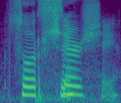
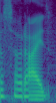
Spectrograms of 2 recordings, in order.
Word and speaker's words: Saoirse: Saoirse. – Madonna, io ho sempre detto Saoirse.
